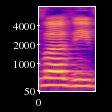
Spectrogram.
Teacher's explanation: fa fi fu gigi atas menyentuh perut bibir bawah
